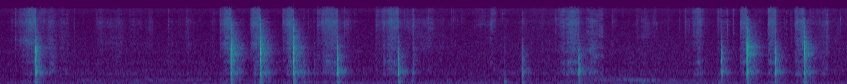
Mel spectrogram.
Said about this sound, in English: As I chop each apple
